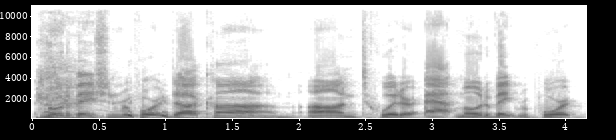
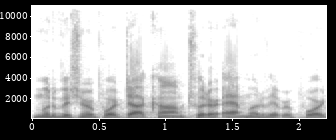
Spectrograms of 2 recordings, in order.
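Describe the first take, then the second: First: It is said more slowly. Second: It is said at a normal pace.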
